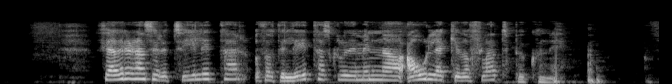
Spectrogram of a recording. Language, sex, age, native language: Icelandic, female, 40-49, Icelandic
